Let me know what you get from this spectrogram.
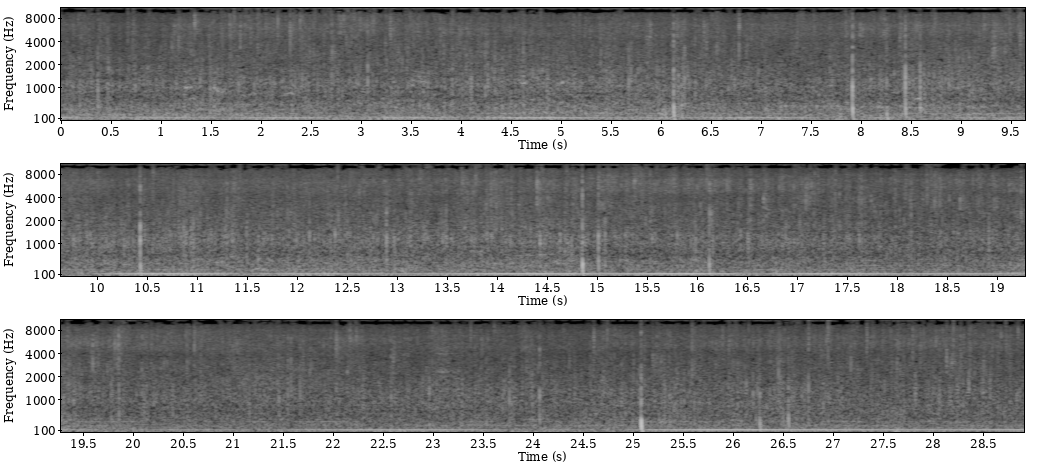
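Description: Heavy rain falling steadily, with many sharp drop ticks, as on an umbrella overhead. A low hum fades in and out several times underneath.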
